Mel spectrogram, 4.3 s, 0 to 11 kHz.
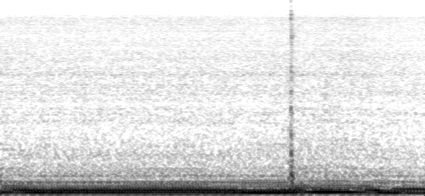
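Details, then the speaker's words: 1996 Suzuki Jimny JA22W, K6A turbo engine, cold start: deep, steady low rumble with even pulses and no knocks or misses; idling smoothly, slightly fast as expected when cold. "As you can see, idle's really good from cold start."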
